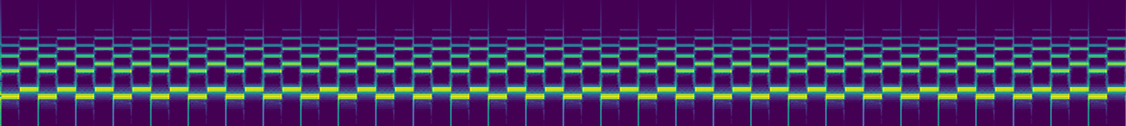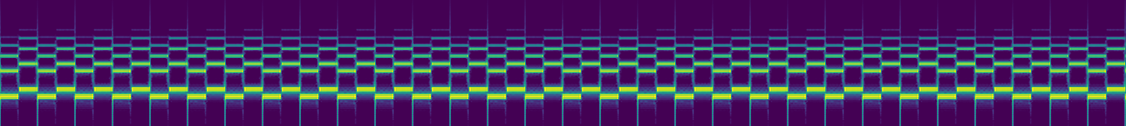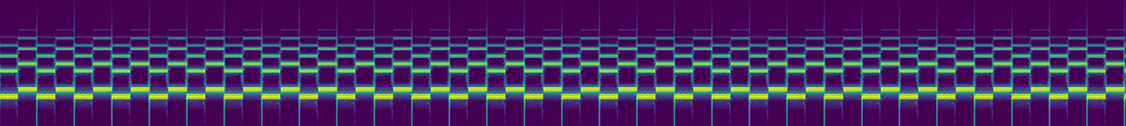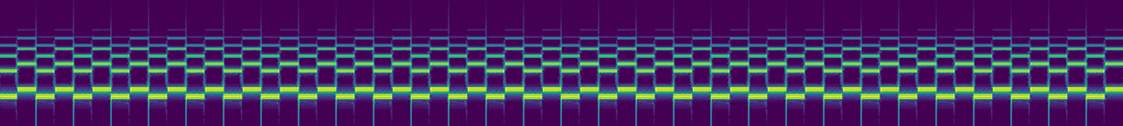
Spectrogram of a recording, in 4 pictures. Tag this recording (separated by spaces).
British Fire Siren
